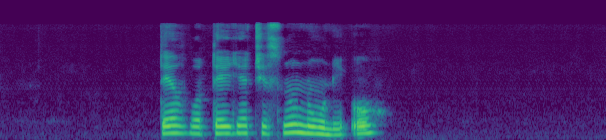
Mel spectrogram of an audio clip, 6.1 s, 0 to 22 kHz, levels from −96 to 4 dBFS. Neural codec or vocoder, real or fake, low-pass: autoencoder, 48 kHz, 128 numbers a frame, DAC-VAE, trained on Japanese speech; fake; 10.8 kHz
